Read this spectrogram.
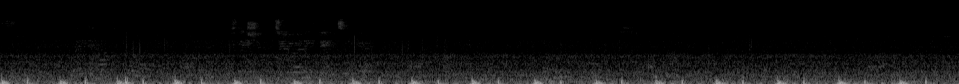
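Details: Normal, slightly quick heartbeat at about 100 per minute, recorded after talking with someone and then thinking about them: steady low thumps over a faint hum.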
